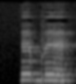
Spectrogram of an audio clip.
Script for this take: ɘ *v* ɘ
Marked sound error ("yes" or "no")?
yes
